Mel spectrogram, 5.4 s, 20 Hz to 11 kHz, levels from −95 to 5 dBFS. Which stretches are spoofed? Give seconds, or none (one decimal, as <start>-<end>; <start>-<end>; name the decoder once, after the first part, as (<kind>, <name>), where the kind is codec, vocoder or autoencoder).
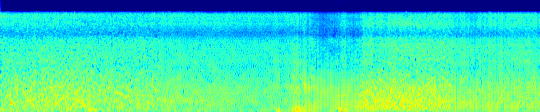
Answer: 1.6-3.6 (vocoder, WaveNeXt); 4.5-5.4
